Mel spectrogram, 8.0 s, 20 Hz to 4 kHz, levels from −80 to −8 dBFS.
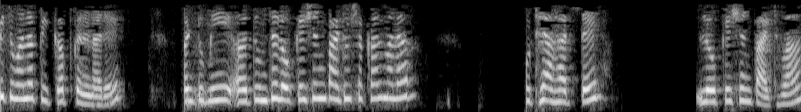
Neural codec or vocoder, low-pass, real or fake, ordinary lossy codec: none; 3.6 kHz; real; MP3, 16 kbps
